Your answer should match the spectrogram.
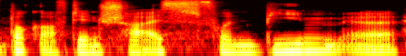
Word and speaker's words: BME: Beam wird es ausgesprochen. Habe ich mich erstmal erkundigt, ob es wirklich Beam ausgesprochen wird. Das ist korrekt, obwohl es nicht so geschrieben wird.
